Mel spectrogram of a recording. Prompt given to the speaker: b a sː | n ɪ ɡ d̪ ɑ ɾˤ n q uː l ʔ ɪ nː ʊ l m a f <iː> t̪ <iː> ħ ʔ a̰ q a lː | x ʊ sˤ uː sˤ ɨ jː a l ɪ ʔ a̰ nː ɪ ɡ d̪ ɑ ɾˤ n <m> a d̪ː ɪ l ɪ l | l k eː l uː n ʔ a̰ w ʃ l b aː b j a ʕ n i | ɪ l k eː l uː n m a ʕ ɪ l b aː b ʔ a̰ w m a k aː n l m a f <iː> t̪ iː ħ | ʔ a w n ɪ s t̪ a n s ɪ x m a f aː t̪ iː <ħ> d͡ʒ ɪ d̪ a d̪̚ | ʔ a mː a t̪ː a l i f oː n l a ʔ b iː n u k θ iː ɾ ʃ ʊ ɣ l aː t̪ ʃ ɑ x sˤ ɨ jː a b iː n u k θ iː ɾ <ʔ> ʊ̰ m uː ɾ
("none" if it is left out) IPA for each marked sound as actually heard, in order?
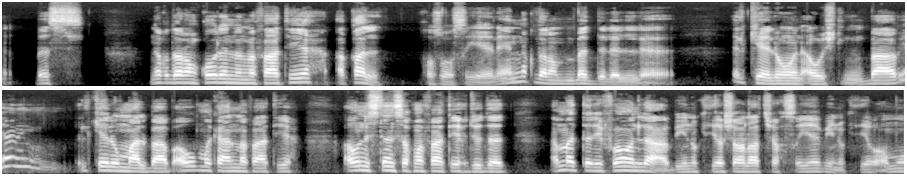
aː, iː, b, aː, ħ, ʔ

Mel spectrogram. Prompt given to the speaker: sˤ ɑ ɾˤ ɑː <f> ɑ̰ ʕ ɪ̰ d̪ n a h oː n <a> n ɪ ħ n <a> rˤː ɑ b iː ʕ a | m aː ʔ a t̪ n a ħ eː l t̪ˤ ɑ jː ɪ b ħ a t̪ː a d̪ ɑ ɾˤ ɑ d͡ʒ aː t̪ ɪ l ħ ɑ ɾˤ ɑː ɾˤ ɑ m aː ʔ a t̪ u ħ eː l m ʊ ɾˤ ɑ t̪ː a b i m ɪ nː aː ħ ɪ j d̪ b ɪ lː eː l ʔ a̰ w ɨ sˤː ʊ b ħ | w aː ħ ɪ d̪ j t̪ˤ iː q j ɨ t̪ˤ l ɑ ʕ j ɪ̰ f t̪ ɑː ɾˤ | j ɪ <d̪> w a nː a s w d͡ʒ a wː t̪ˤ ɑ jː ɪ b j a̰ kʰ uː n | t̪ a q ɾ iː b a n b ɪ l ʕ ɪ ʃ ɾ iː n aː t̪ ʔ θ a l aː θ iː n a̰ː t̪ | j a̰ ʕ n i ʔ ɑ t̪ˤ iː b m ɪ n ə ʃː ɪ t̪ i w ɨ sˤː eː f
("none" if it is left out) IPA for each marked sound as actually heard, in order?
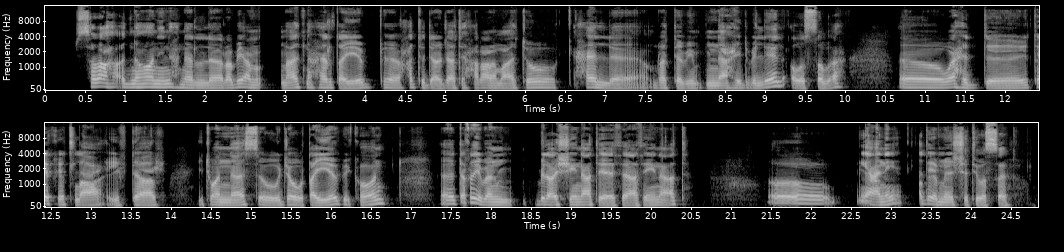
ħ, i, a, t̪

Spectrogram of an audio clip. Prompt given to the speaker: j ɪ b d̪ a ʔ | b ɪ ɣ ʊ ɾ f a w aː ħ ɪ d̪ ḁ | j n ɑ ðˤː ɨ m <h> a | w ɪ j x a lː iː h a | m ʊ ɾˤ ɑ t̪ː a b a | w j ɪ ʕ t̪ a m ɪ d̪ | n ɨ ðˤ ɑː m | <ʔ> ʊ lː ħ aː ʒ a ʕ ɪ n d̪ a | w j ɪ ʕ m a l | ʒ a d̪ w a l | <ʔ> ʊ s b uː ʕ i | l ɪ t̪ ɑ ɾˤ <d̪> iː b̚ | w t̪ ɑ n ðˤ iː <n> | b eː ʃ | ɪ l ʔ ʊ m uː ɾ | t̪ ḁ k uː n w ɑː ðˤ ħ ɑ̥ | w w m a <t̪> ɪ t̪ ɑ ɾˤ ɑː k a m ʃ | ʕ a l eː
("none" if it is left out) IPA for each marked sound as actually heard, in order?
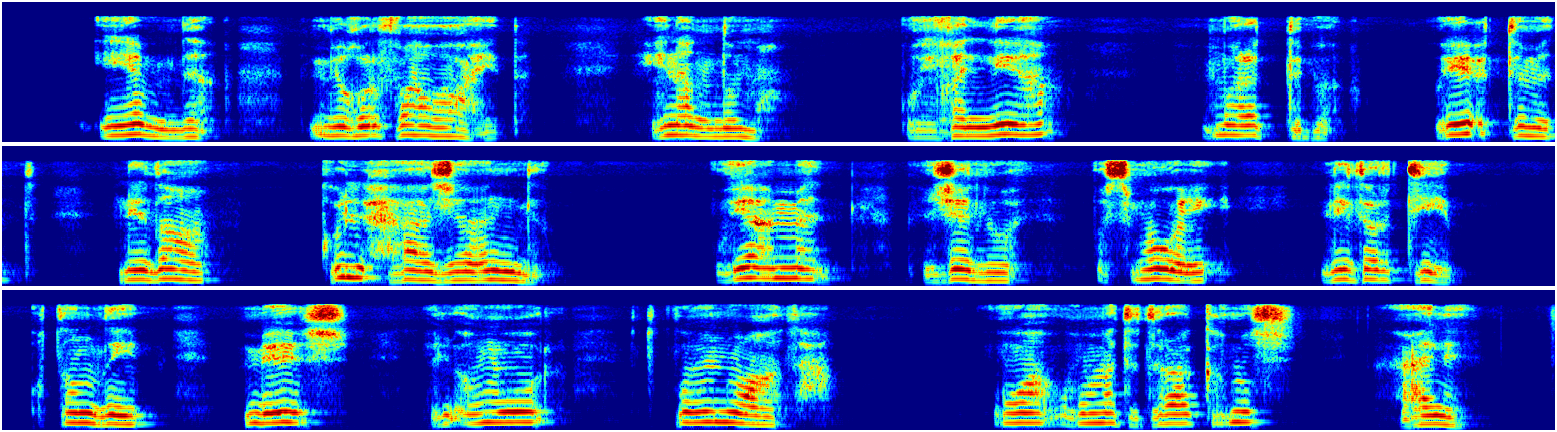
h, k, ʔ, t̪, m, t̪

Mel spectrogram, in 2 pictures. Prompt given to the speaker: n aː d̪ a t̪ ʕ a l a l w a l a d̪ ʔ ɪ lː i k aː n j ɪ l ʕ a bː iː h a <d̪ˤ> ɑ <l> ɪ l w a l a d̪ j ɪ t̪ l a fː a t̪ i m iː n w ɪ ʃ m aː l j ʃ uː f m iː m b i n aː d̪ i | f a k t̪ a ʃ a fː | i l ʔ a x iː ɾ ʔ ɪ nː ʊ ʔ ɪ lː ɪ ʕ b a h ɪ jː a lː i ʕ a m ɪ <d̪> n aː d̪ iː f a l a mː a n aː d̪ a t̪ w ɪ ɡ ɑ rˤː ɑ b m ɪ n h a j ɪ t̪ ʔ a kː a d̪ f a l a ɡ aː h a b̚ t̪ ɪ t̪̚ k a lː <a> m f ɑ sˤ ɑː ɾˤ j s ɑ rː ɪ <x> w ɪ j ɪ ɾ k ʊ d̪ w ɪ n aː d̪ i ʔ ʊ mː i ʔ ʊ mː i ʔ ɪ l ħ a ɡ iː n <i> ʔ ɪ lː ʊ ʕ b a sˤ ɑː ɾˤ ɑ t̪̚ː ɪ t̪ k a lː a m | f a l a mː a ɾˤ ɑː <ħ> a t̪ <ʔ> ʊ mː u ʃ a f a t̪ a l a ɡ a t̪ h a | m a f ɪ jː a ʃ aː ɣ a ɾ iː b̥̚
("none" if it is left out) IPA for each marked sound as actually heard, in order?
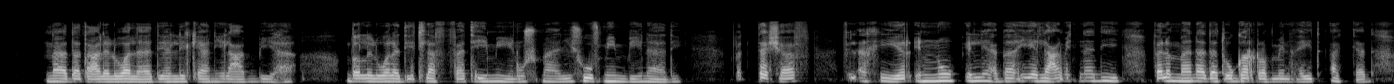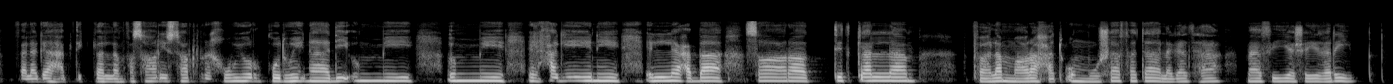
d̪ˤ, lː, t̪, a, x, i, ħ, ʔ

